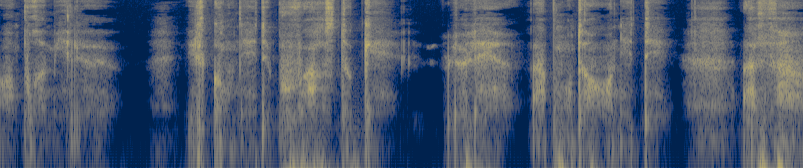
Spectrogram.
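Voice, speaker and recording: Each word comes out very slowly. The speaker is whispering. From Jura, Franche-Comté, France. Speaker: ASMR creator. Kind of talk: reading aloud; ASMR whispered talk. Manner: slow, soft-spoken.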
